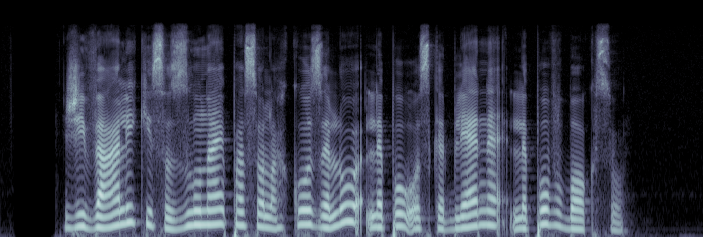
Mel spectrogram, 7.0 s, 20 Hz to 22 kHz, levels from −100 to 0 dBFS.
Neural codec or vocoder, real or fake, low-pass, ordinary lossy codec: none; real; 14.4 kHz; none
